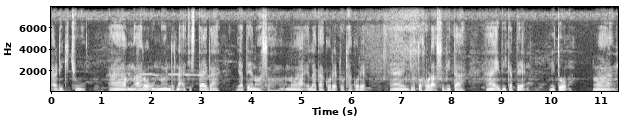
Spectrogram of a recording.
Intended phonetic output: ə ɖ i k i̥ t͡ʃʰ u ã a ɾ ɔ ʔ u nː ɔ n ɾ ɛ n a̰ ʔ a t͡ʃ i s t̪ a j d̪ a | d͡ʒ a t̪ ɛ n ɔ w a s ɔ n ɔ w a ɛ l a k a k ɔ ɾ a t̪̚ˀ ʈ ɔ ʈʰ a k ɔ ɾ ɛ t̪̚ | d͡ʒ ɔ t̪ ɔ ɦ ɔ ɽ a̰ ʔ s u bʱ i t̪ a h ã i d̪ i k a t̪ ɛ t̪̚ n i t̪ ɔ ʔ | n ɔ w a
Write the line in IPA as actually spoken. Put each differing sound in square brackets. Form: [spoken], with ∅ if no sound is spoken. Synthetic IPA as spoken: ə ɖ i k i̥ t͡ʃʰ u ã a ɾ ɔ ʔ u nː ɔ n ɾ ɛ n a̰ ʔ a t͡ʃ i s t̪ a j d̪ a | d͡ʒ a t̪ ɛ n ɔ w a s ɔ n ɔ w a ɛ l a k a k ɔ ɾ [ɛ] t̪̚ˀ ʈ ɔ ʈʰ a k ɔ ɾ ɛ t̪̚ | d͡ʒ ɔ t̪ ɔ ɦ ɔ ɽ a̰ ʔ s u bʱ i t̪ a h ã i d̪ i k a t̪ ɛ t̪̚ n i t̪ ɔ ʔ | n ɔ w a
